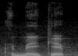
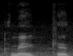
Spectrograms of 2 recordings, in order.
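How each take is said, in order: Both takes have the same delivery.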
